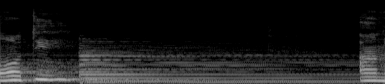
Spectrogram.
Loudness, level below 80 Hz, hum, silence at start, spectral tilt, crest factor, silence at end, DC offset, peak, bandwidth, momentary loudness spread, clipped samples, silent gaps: -30 LUFS; -60 dBFS; none; 0 s; -7.5 dB/octave; 18 dB; 0 s; under 0.1%; -10 dBFS; 14 kHz; 19 LU; under 0.1%; none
